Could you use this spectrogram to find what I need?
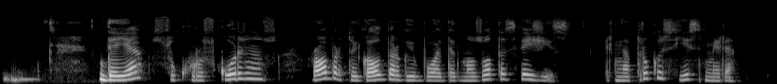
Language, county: Lithuanian, Telšiai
